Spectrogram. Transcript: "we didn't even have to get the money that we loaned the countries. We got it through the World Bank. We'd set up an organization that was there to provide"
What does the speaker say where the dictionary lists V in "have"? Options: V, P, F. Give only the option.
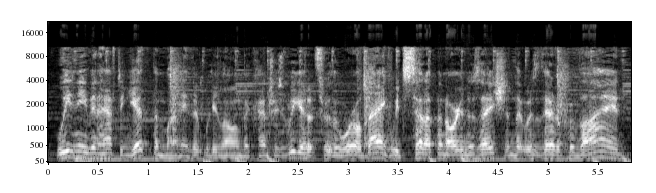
F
